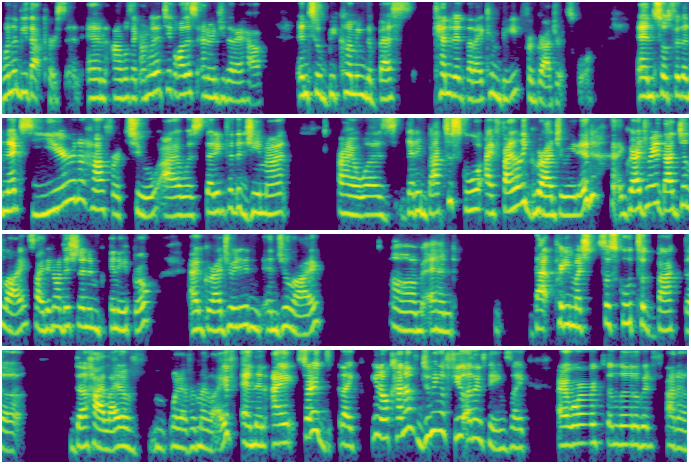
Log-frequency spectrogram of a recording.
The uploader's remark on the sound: sorry about the audio quality, Zoom likes to mess with me sometimes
